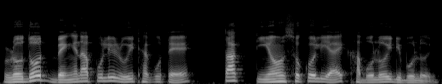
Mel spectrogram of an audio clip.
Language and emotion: Assamese, neutral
